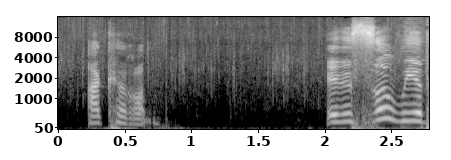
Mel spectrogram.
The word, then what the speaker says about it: Acheron: Akiran. Acheron.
